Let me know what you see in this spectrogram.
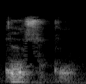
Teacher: ese sonido es un sonido que llamamos postvelar que se articula en la úvula prácticamente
